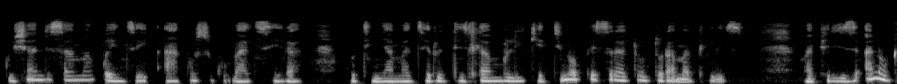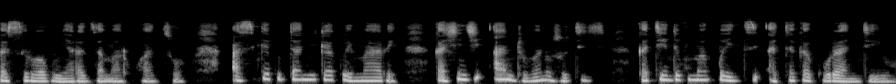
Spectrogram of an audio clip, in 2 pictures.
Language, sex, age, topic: Ndau, female, 36-49, health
